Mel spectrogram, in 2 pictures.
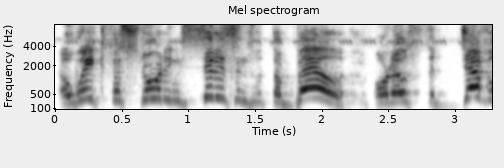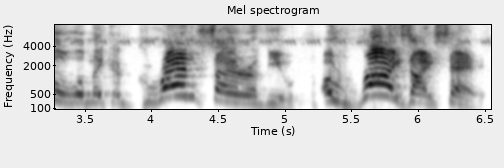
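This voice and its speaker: A man's voice: very high-pitched, big pitch swings, normal speed, pushed and bright, no echo, heavily acted. A man playing a bitter, scheming military ensign in a Shakespeare radio play, theatrical and sardonic. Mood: urgent, taunting. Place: recorded at home over a video call.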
